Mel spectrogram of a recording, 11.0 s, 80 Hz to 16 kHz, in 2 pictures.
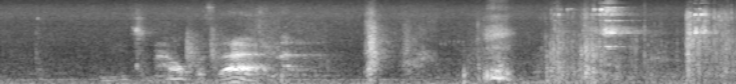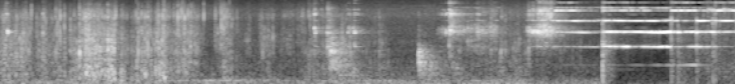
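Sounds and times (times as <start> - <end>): crinkling handling noise: 1.3 - 9.7.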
